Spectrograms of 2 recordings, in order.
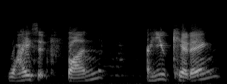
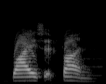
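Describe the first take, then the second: First: Incredulous echo. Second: Said in the usual way. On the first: Acted. Narrator echoing her companion's question on the swing, incredulous. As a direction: question swooping up in disbelief.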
